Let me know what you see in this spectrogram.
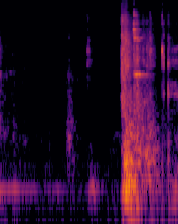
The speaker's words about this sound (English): Oh, look at that. The guy that's supposed to be in Florida knocking shit down.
